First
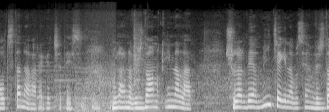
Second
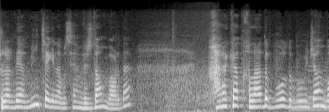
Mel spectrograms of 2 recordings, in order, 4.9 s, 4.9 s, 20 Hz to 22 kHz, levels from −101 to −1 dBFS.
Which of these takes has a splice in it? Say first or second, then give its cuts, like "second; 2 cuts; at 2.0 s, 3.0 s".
first; 1 cut; at 1.5 s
